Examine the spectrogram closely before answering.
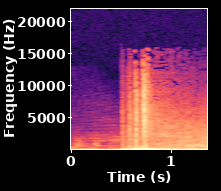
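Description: A sudden loud crash as items on a kitchen-goods shelf in a store, accidentally knocked by a hand, tumble onto the floor: several quick overlapping impacts followed by a low, rumbling tail. No voices.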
